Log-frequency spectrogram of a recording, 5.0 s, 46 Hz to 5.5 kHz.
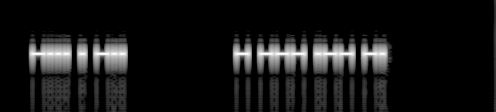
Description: Morse code, heard as a keyed tone, about 30 wpm, 550 Hz. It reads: BED TOWN
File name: Ultimate Word List / 30WPM Ultimate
